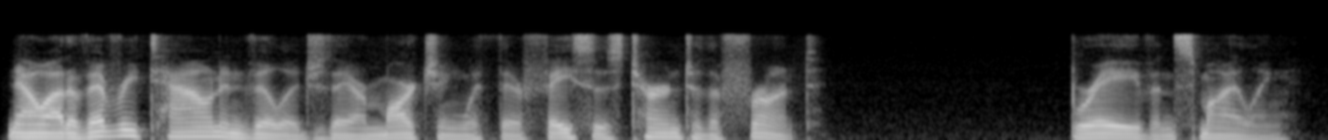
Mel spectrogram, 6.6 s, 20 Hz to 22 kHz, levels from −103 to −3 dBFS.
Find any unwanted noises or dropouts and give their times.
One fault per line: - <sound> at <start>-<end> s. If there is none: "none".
none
